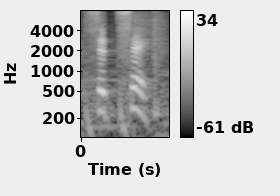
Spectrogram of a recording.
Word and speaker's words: tsetse: Bueno, conocemos y hemos visto el mosquito como lo decía Ana María, el tsetse, se pronuncia así, ¿verdad?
